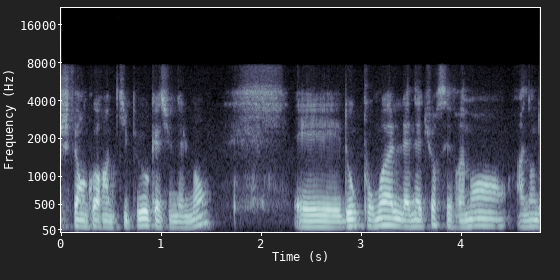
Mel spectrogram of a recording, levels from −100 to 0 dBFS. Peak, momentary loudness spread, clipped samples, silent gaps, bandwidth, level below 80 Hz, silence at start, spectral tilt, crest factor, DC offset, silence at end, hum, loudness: -4 dBFS; 15 LU; under 0.1%; none; 8 kHz; -66 dBFS; 0 s; -7.5 dB/octave; 16 dB; under 0.1%; 0 s; none; -20 LUFS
